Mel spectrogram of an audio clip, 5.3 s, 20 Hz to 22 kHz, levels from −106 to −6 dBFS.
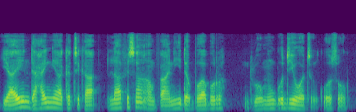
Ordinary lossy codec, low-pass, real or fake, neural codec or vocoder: none; 7.2 kHz; fake; codec, 24 kHz, 0.9 kbps, WavTokenizer, medium speech release version 2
